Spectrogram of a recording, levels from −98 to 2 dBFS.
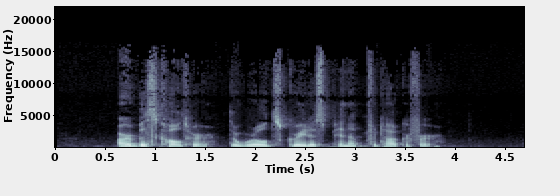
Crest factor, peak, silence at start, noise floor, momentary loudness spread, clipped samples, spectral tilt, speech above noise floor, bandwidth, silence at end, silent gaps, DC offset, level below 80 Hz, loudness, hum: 20 dB; -2 dBFS; 0.65 s; -72 dBFS; 11 LU; under 0.1%; -6.5 dB/octave; 52 dB; 16 kHz; 0.85 s; none; under 0.1%; -56 dBFS; -21 LUFS; none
